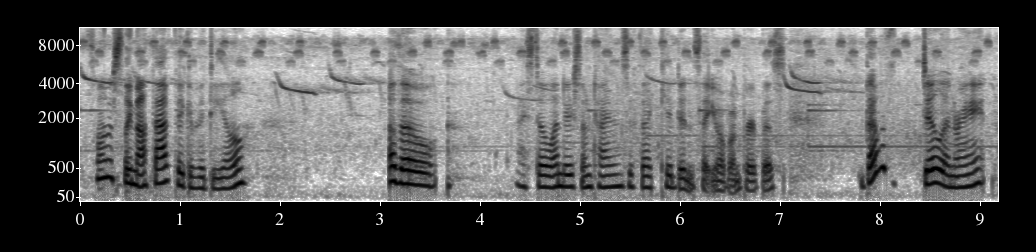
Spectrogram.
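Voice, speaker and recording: A woman's voice: medium pitch, animated, moderate pace, pauses often, a little mellow, slight background noise, lightly acted. A young woman playing a playful, tough-talking but shy writer in an intimate, chatty audio roleplay. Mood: teasing, amused. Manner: chatty, teasing, giggly.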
